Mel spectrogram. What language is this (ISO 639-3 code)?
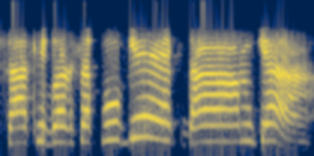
nep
